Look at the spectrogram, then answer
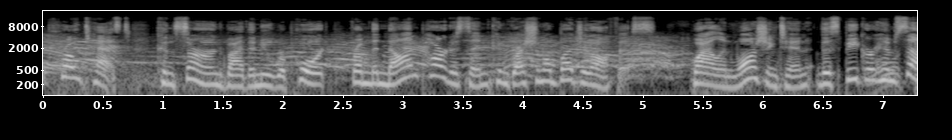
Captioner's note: chanting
